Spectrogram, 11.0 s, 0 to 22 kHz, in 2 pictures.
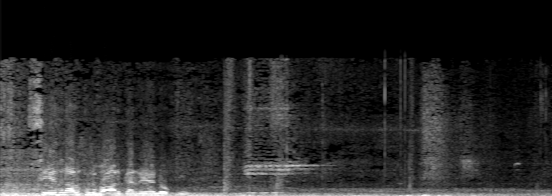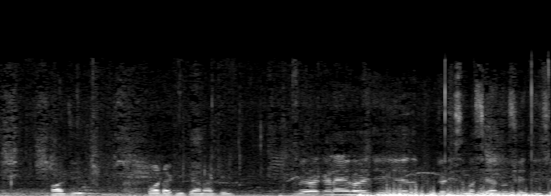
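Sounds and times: road vehicle rumble: 0:00.0 - 0:11.0.

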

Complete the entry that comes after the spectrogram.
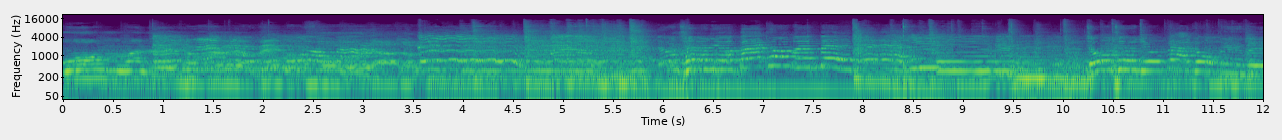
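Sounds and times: electric and acoustic guitars: 0:00.0 - 0:12.0
person singing: 0:00.1 - 0:05.4, 0:10.2 - 0:12.0.

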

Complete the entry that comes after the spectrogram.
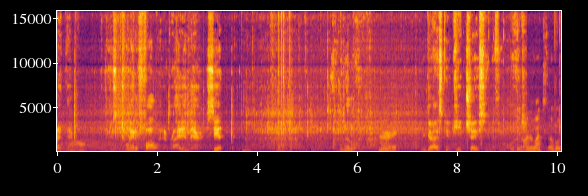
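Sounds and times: rain hissing: 0:00.0 - 0:09.7
person speaking: 0:05.5 - 0:10.0.

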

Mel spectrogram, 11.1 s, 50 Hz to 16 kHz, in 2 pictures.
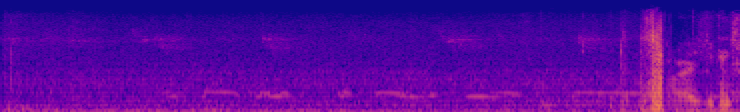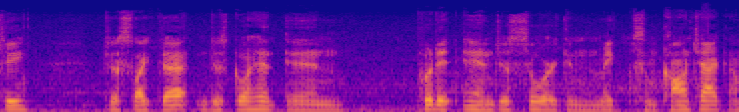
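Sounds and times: bird calling softly: 0:00.4 - 0:05.0.

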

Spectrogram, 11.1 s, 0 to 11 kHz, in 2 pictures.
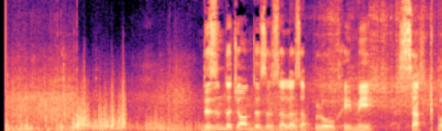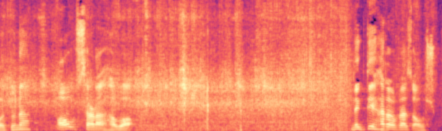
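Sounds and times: wind blowing across microphone: 0:00.1 - 0:11.0.

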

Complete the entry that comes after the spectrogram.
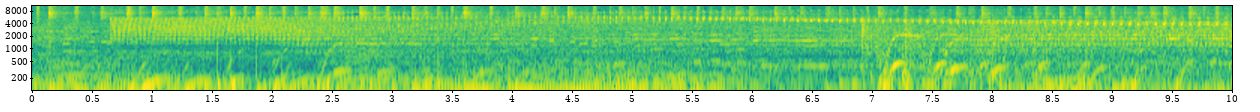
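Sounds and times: bass drone: 0:00.0 - 0:10.0
fast ticking percussion: 0:00.0 - 0:10.0
chirping synth glides: 0:00.6 - 0:10.0.

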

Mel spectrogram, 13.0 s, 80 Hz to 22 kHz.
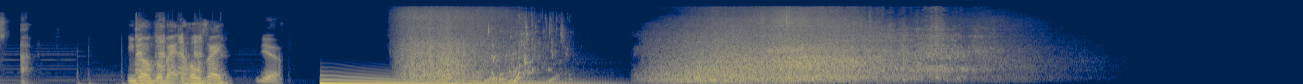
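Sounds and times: deep synth bass tone sliding down: 0:03.2 - 0:06.4.

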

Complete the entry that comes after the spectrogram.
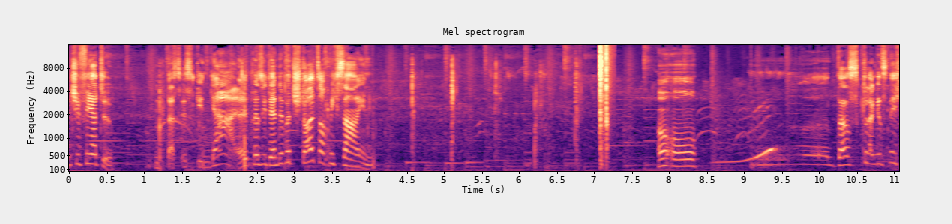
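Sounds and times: quiet background music: 0:00.0 - 0:11.0
twig snapping underfoot: 0:04.5 - 0:07.3.

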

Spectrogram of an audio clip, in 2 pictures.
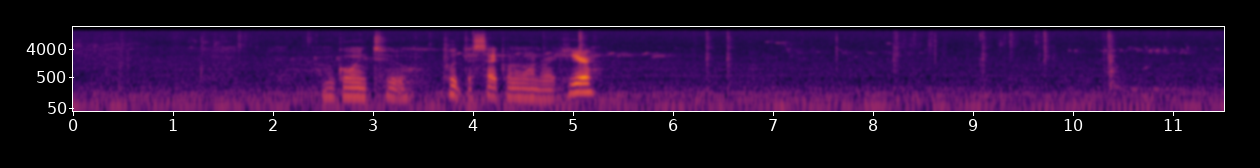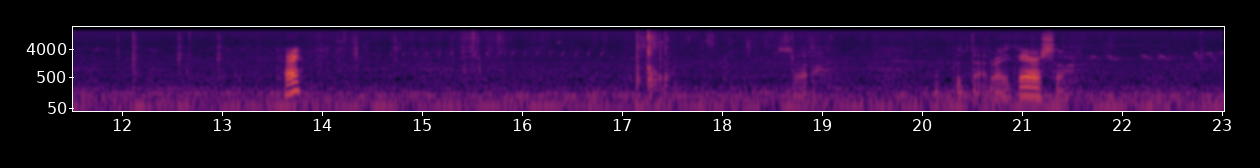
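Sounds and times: quiet outdoor background: 0:00.0 - 0:23.0.

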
